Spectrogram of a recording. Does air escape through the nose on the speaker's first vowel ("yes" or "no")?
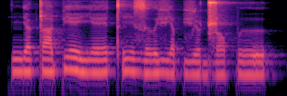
no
